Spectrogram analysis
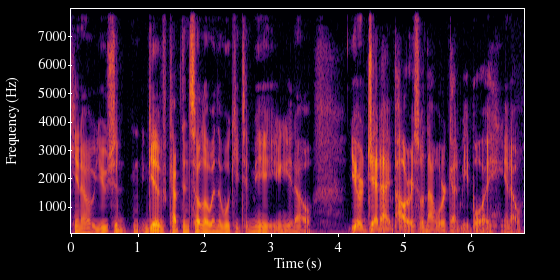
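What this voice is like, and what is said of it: Imitating Star Wars scene voices. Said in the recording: “my imitating of different scenes from Star Wars”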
